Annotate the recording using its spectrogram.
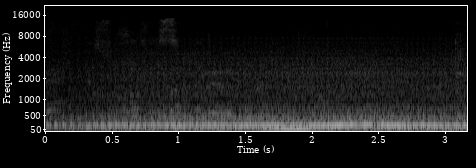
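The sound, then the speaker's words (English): A steady, low engine rumble fills the inside of a moving bus carrying torchbearers to join a torch relay, a continuous droning hum with a slight tonal whine, holding at a moderate, even level throughout. “We're now in the bus where Hayani and seven other torchbearers are being taken to join the torch relay”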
